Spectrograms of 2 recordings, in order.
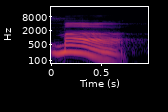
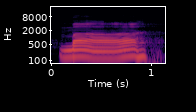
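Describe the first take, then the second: First: The pitch falls from high to low. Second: The pitch goes down, then back up. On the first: It means to scold. "o xingar ficaria um três" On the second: It means horse. "dois três dois"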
